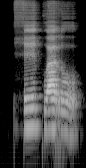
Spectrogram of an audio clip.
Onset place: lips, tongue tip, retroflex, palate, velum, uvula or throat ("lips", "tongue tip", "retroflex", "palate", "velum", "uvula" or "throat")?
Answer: throat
